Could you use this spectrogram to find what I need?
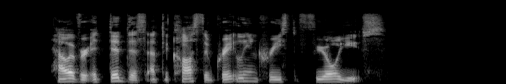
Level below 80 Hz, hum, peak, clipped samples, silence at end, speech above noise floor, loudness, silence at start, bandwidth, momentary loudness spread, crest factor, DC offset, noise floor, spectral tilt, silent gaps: -74 dBFS; none; -2 dBFS; under 0.1%; 1.25 s; 50 dB; -23 LUFS; 0.55 s; 11.5 kHz; 11 LU; 22 dB; under 0.1%; -73 dBFS; -3 dB/octave; none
